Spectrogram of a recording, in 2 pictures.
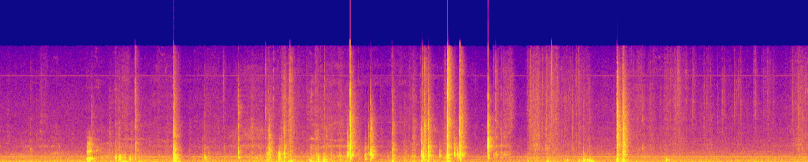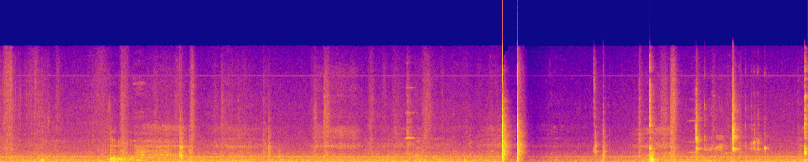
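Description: Kitchen things being handled on a tiled counter: a plastic food container set down, a glass jar and a spoon, giving scattered clicks and knocks. The knocks come thickest in the first half, with a sharp one later, over a faint steady hum.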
